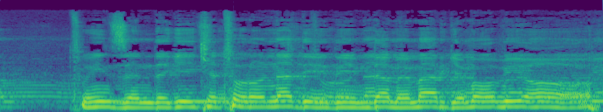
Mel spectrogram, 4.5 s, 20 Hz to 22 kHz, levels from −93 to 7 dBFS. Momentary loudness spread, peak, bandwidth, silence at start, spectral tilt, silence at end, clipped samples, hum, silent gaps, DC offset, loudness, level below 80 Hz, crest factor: 2 LU; 0 dBFS; 15.5 kHz; 0 s; -6 dB/octave; 0 s; under 0.1%; none; none; under 0.1%; -12 LUFS; -44 dBFS; 12 dB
